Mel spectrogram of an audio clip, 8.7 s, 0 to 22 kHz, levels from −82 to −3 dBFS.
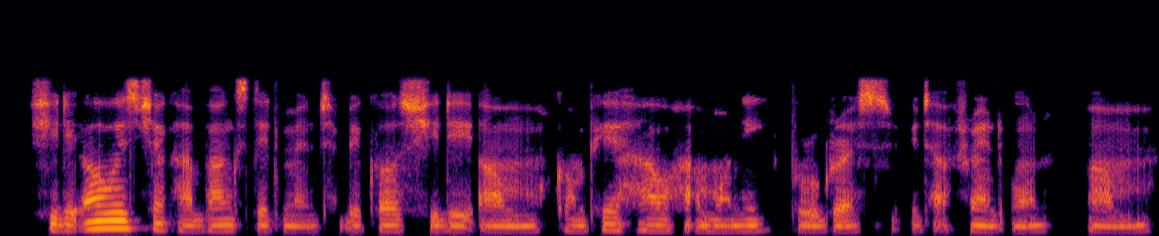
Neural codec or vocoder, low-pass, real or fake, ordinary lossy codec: none; 5.4 kHz; real; Opus, 24 kbps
